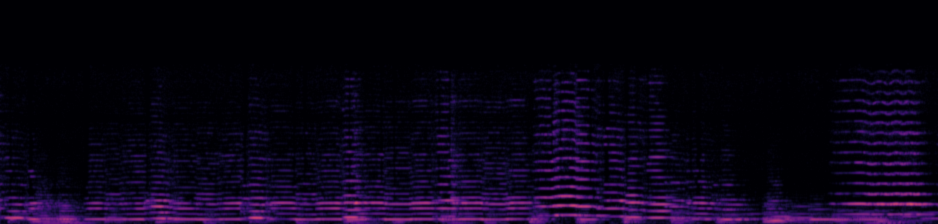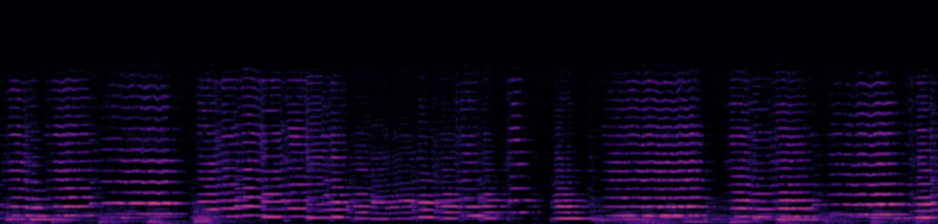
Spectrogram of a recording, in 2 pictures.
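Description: Solo violin played with the bow, a flowing melody of linked notes, over lower accompanying notes that sit beneath the violin's range. There is a short break in the phrase about fifteen seconds in.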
